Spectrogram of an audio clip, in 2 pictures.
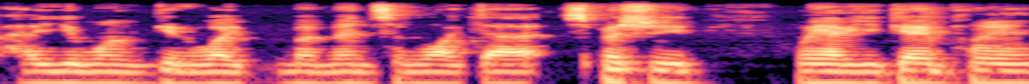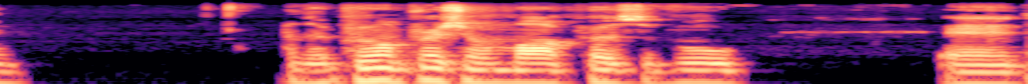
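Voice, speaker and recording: A young man casually commenting on a live match stream, often unsure of players' names and correcting himself. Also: on the low side. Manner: unsure, self-correcting, frequent restarts and fillers.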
